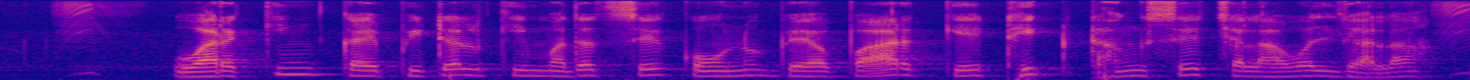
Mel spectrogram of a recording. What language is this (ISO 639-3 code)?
bho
